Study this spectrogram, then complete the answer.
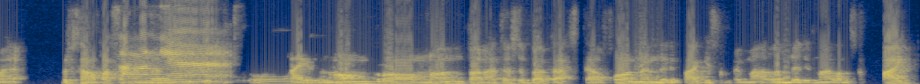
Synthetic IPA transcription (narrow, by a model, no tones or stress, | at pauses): ma | bərsamapasaŋaait̪ʊaɪknɔŋkɾɔnɔnt̪ɔnat̪awsəbat̪ast̪afonandaɾipaɡisampajmalamdaɾimalamsamapaɡi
